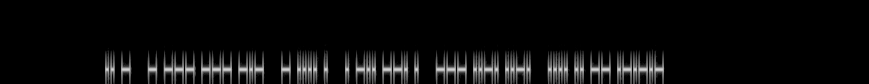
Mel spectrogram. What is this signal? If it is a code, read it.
Morse code, heard as a keyed tone, about 44 wpm, 700 Hz. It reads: IT TOOK THE EDGE OFF HIM.
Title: Sentences from Top 1300 Words 45wpm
